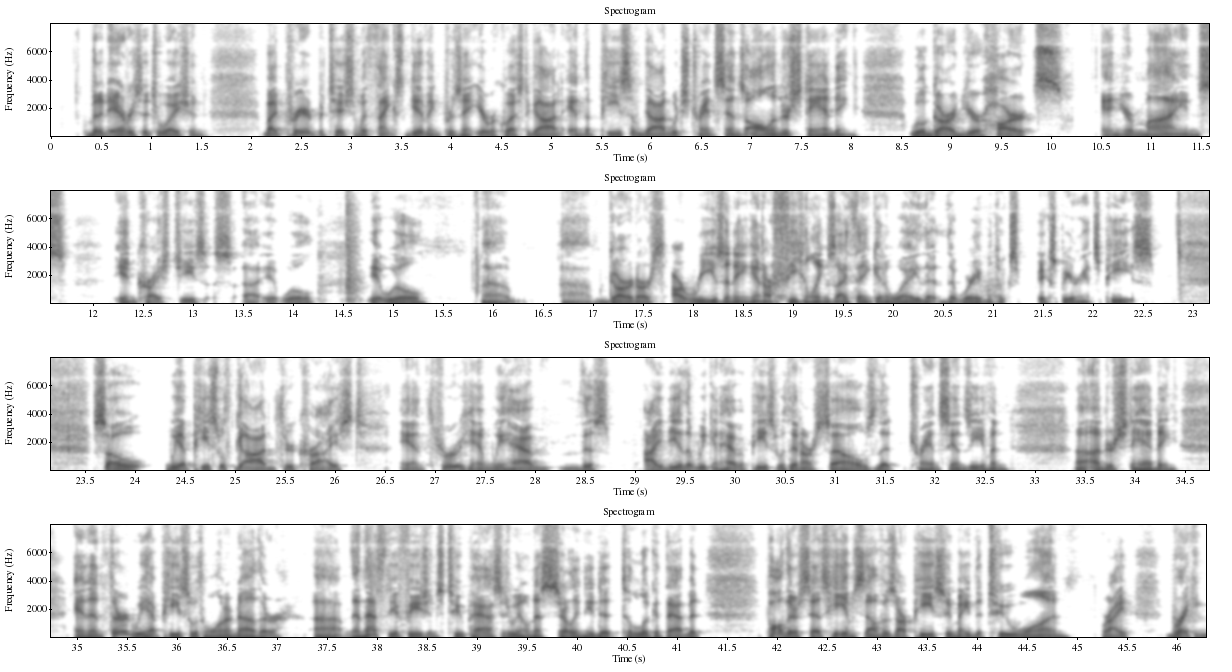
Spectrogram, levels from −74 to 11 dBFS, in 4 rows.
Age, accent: 50-69, American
